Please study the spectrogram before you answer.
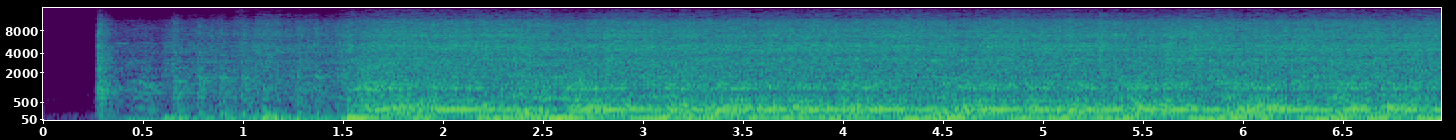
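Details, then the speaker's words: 1987 Fiero GT with swapped 3800 supercharged engine: cranks, catches and runs a busy, slightly uneven idle only briefly on starter fluid; no fuel supply since the fuel pump isn't connected. "So right now there's no fuel, so that's why it only ran for a couple seconds, because it was running on starter fluid."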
